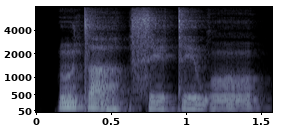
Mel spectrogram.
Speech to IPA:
ũ˦ t a˦˨ | s e˧ t e˧ w ɔ̃˦

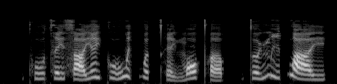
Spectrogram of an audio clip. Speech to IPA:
kʰ uː˨˧ t͡s e˧ j s aː˨˥ j e˨˧ j k uː˨˥ w ɪ˨˥ k̚ w ɵ˨ t̚ t̪ʰ e˨˩ j m ɔː˥ t̪ʰ ɐ˨ p̚ | t̪ ɵ˨˥ ɥ m iː˨˥ t̚ w aː˨ j

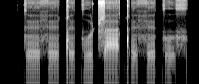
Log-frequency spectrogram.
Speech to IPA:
k øː h øː ǃ ø k u ʈ͡ʂ aː ǃʼ ø h ø k ʊ x

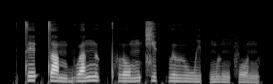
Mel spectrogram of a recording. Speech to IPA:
t e˦˥ ʔ t a˧ m b u˦˥ a̯ n ɯ˥˩ k̚ pʰ l o˦˥ m t͡ɕ e˥˩ k̚ l ɯː˧ w i˨˩ t̚ m ɯ˨˩ ŋ f o˨˩ n

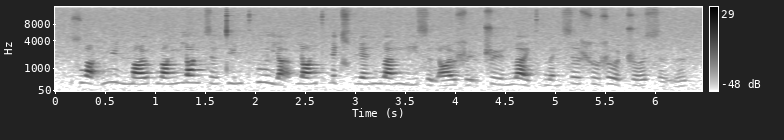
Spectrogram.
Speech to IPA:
s w ɑ̰˨˩ ŋ m y˥˩ n m ɑ˧˥ ʊ̯ f w ɑ˧˥ ŋ m j ɑ˥ ŋ t͡s ɹ̩˧˥ t̪ y˧˥ n pʰ u˥ l j ä̰˨˩ p j ɑ˧˥ ŋ pʰ ɥ ɛ˧ t͡ɕʰ ɥ ɛ˧˥ n m w a˧˥ n m i˧˥ s ɹ̩˨˩ ɑ˧˥ ʊ̯ ʂ ɻ̩˨˩ ʈ͡ʂ ɻ̩˥˧ n̪ w a˥˩ ɪ̯ pʰ w ə˧˥ n s ɹ̩˥ ʂ u˥˧ ʂ o˥˩ ʊ̯ ʈ͡ʂ o˧˥ ʊ̯ s ɹ̩˨˩˦

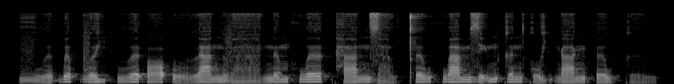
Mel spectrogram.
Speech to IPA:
v u˧˩ ə̯ ɓ ə˦˥ p̚ v ə˧ j ʔ u˨˦ ə̯ ʔ ɔ˨˦ ʔ o˧˩ l a˧ n v a̤ː˨˩ n ə˧ m h w əː˦˥ k̚ h a˨˦ n z a̤˨˩ w t̪ʰ ə˧ w h w a˧ m z ḛ˧˥ m k ə˧ n k o̰˧˨ j ŋ a˧ ŋ ʔ ə˧ w k ə̤˨˩ w

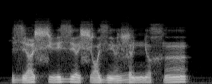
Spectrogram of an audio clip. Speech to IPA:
zʲ ɑ ɕ i zʲ ɜ ɕ ɒ zʲ ə̃ ɮ ə ɲ ʌ x ə̃

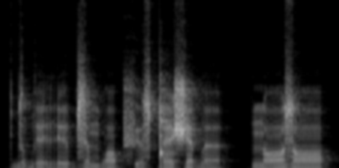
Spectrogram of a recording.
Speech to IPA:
d ʊ˩˧ b ɪː˩ r ɪː˩˧ b z ə˩˧ m b ɔː˧ p fʲ ɔ˩ z ǃ ɛ˧˥ ʃ ɛ˧ b ɜ˩ | n ɔː˧˥ z ɔː˥

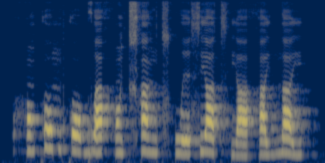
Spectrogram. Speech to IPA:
h ɔ̃˧ k ɔ˦ m k ɔ˧ ɡ w a˧ h ɔ̃˧ t͡ɕʰ ã˥˧ ŋ t͡sʰ w e˧ s j a˥˧ t͡sʰ j a˨˩ h a˧ j n̪ a˥˧ j

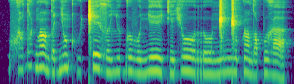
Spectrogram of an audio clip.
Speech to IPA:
xʷ ə̤ dˤ ɛ̤ ɡ õ dˤ ɵ ɟ õ kʷʰ e̤ ǁ e z ɤ ʎ ɵ ɡ ʊ β o ɲ eː c ẽ ç oː r oː ŋ͡ǁ ɤ ŋ͡ǁ ʊ kʷ ã dˤ ɛ p ʊ ɣ a

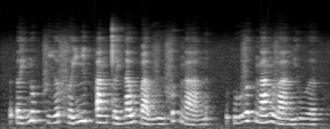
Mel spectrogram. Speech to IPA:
ʔ ə˨˩ j n u˦˥ p̚ f i˨˩˦ ə̯ f ə˨˩˦ j ɲ ɨ˦˥ p̚ ʔ a˧ ŋ t̪ ə˨˩ j n a˧˥ w ɓ a˨˩ w v ɨ˨˩˨ f ə˦˥ k̚ ŋ a˨˩˨ n | ʔ u˨˩˦ v ə˦˥ k̚ ŋ a˧˥ ŋ v a˨˩ ŋ j u˨˩ ə̯

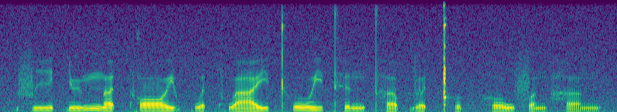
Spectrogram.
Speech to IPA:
f iː˨ t̚ yː˨˥ m n̪ ɐ˨˥ t̚ k ɔː˨˧ j kʷ ɐ˨˥ t̚ kʷ aː˨˥ j t̪ʰ uː˥ j t̪ʰ ɪ˧ ŋ t̪ʰ ɐ˨˥ p̚ l ɵ˨ t̚ kʰ ʊ˨ k̚ h o˨˧ w f ɐ˨˩ ŋ h ɐ˨˩ ŋ

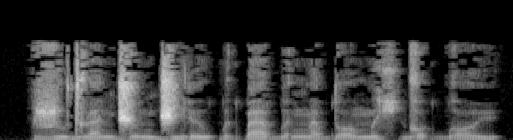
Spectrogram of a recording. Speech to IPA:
ɮ u d ɹ a n d͡ʒ o n d͡ʒ i ɾ ø u̯ ɓ ɐ k͡p a b a ŋ͡m a b ɾ ɔ m œ ç ɡ ɔ ɡ͡b ɔ y̯

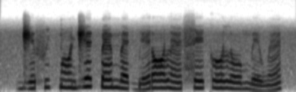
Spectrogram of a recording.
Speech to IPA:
d͡ʒ e˨ f i˧ k͡p ɔ̃˧ d͡ʒ ɛ˦ k͡p ɛ˧ m ɛ˨ ɡ͡b e˨˦ ɾ ɔ˦ l ɛ̃˧ s e˦ k o˦ l o˧ m e˨ w ɛ̃˨˦

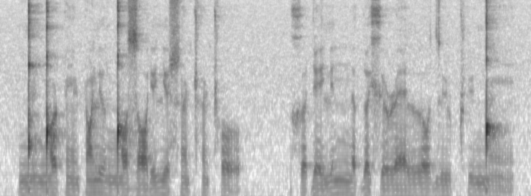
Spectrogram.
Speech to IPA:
ŋ͡ǃ y ŋ͡ǃ ɔ ʈ ẽ ʈ ɔ̃ lʲ o ŋ͡ǃ ɔ z ɔ ɾʲ ɵ lʲ ɵ ɬ ə̃ ʈʰ ə̃ ʈʰ o | x ɵ ɗ e lʲ ə nː ə ɠ ə xʲ o ɭ ɛ lː o d l y ʈʰ y ŋ͡ǃ ẽ

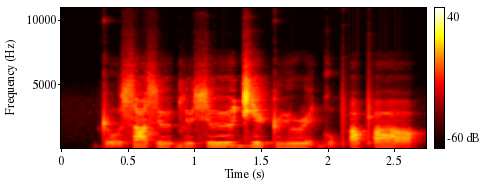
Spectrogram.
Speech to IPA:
ʈ o̰ s ɑ s øː ɡ l y s øː d͡ʑ eː ʈ yː ɭ ḛ ɡ o̰ pʼ ɑ pʼ ɑː

